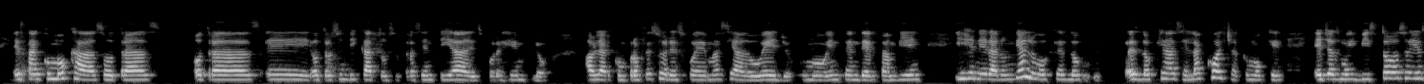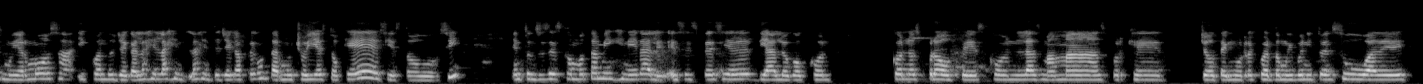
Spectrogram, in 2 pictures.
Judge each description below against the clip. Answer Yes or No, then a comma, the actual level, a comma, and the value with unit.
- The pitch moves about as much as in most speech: No, narrow, 1.9 semitones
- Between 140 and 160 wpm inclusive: No, average, 185 wpm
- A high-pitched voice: Yes, high, 220 Hz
